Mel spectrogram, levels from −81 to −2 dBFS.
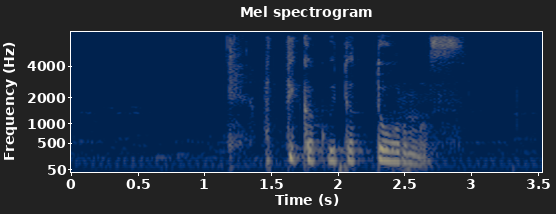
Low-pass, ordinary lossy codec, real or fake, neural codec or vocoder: none; none; real; none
